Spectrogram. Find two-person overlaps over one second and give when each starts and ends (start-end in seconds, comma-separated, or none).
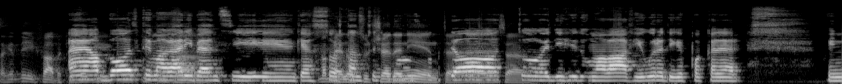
0.7-2.1, 3.1-5.4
